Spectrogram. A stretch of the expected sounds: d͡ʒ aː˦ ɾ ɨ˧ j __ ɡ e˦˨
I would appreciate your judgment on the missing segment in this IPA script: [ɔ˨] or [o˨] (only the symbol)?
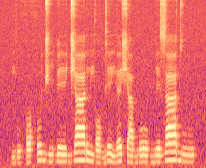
ɔ˨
